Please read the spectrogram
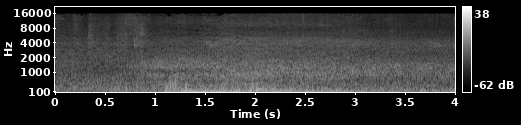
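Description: Road traffic: a motor vehicle's engine running close by, a steady low drone over road noise that starts suddenly about a second in.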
